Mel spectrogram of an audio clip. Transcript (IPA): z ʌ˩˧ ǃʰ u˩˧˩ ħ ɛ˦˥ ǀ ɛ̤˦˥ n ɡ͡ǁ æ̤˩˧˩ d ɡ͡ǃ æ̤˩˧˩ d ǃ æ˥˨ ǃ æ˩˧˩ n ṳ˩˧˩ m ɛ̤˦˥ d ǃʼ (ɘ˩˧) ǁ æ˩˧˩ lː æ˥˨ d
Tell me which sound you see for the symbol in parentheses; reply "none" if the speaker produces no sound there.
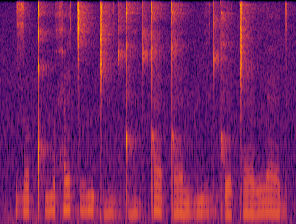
ɛ˩˧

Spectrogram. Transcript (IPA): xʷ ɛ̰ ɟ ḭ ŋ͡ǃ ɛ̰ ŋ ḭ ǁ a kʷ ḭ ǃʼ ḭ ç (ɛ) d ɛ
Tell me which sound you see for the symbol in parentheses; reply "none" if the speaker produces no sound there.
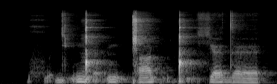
ɛ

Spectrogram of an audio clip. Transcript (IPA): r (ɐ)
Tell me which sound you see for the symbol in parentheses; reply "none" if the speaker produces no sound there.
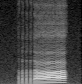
a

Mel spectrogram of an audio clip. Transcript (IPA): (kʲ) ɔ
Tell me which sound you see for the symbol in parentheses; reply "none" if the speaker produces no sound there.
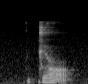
kʲ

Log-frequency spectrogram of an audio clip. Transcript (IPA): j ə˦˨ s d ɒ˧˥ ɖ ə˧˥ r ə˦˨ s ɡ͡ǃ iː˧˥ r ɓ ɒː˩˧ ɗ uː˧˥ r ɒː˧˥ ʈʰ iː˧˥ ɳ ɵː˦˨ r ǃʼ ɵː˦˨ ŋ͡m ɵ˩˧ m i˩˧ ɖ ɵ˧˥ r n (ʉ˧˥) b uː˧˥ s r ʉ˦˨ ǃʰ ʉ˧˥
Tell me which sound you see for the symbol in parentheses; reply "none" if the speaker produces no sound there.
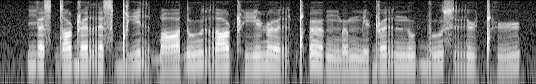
u˧˥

